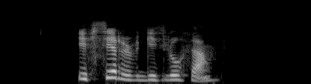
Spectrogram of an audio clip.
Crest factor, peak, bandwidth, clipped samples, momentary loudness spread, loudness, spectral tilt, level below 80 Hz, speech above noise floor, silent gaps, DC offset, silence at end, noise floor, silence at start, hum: 22 dB; -4 dBFS; 8.2 kHz; under 0.1%; 11 LU; -24 LUFS; -4 dB/octave; -72 dBFS; over 66 dB; none; under 0.1%; 0.95 s; under -90 dBFS; 0.8 s; none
